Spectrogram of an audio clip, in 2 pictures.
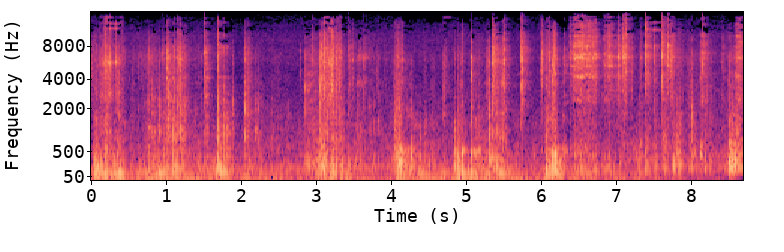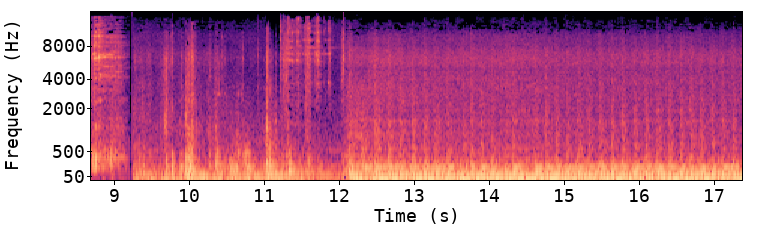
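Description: Tools and gear being handled and packed into a bag, with clinks, clicks and rustling. About twelve seconds in, a car engine turned by the ignition key sets in with a loud, steady, even sound.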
